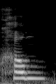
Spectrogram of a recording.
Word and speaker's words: không: 자, 그 다음에 요거는 요렇게 발음해야죠. không 이렇게 발음하셔야 되는데 거라는 단어는 갖고 있다라는 뜻을 갖고 있습니다.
